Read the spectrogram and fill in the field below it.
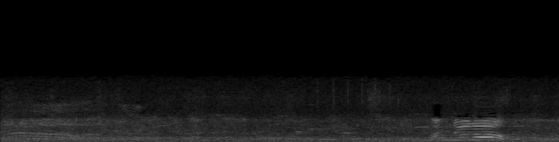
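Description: A crowd of spectators murmurs.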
